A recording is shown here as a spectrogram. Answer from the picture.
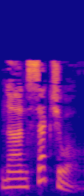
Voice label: "nonsexual", en uk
